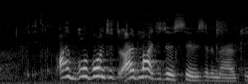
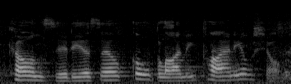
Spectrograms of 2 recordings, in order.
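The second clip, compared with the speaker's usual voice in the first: Cockney; 4 semitones lower, slower than usual. Retold or imitated. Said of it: "so then I got a bit".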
